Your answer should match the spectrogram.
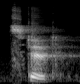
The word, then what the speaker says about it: stood: Stood. Stood. Stood. Stood. Stood. Stood is actually a word past form of the verb stand. The way to pronounce this word is stood.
